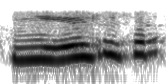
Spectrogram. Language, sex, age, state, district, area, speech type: Kannada, female, 30-45, Karnataka, Koppal, urban, conversation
